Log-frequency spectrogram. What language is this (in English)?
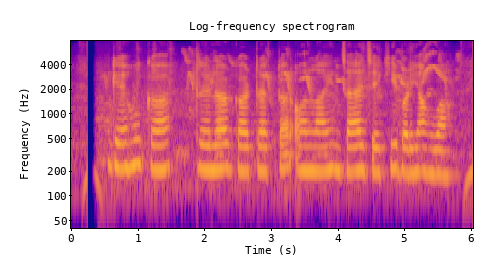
Maithili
